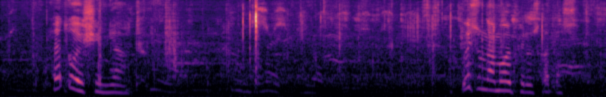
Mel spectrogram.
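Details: Meowing from a dumpster cat colony that feeds at the bin: a falling, whiny meow near the start and another wavering one later, separated by quiet rustling and a sharp click.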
